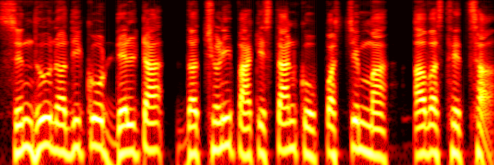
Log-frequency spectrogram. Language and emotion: Nepali, neutral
